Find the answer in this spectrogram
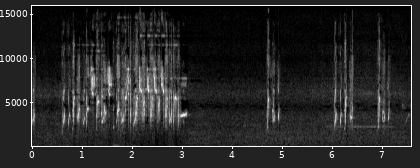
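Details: A wild European goldfinch sings a fast, liquid stream of high twittering and buzzy notes for about three seconds, followed by a few isolated bright chirp groups after a pause.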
